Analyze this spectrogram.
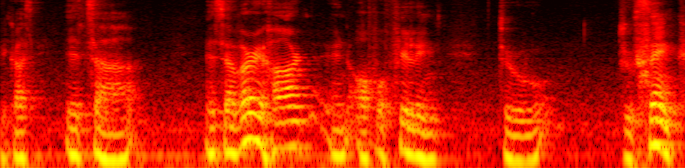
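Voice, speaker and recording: The man talks very slowly at a medium pitch with ordinary pitch variation and long, frequent pauses. There is audible room echo and noticeable background noise. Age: 80s+. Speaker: cancer patient. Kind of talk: interview. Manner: halting.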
